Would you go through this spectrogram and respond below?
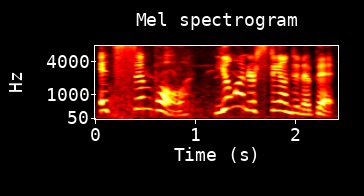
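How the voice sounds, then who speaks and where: A woman's voice: very high-pitched, wildly swooping pitch, normal speed, sharp tone, slight background noise, full character voice. A woman playing an eager, upbeat young female knight and outrider in a video game, earnest and helpful in manner. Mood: friendly, breezy. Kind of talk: English video game voice acting. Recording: game music behind the voice.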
